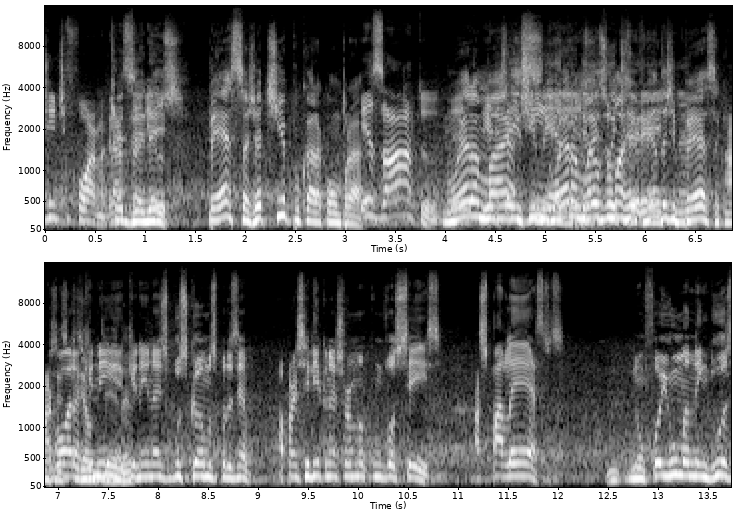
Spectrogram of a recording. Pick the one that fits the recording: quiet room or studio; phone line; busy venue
busy venue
